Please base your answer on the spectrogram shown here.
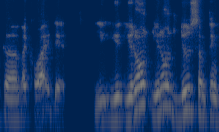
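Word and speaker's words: Kawhi: How do you pronounce his name? Kwali? Kwali.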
